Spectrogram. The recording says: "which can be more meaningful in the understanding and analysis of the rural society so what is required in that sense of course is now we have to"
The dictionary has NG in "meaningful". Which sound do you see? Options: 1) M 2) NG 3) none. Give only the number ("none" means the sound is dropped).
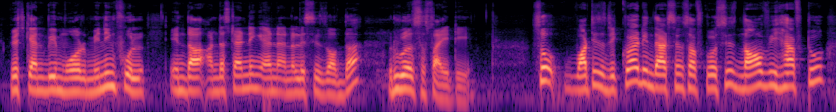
2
